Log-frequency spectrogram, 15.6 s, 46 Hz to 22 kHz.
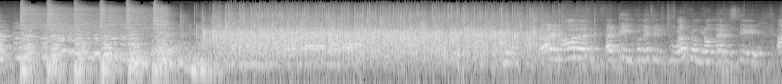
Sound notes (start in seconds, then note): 0.0 music concludes jauntily; 3.6 applause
